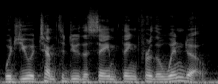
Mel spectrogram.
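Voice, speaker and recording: A man's voice: medium pitch, fast talker, mellow, a little hiss or hum. A man running a tabletop roleplaying game as game master, narrating scenes descriptively and conversationally.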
